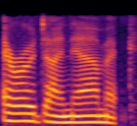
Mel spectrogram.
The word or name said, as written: aerodynamic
